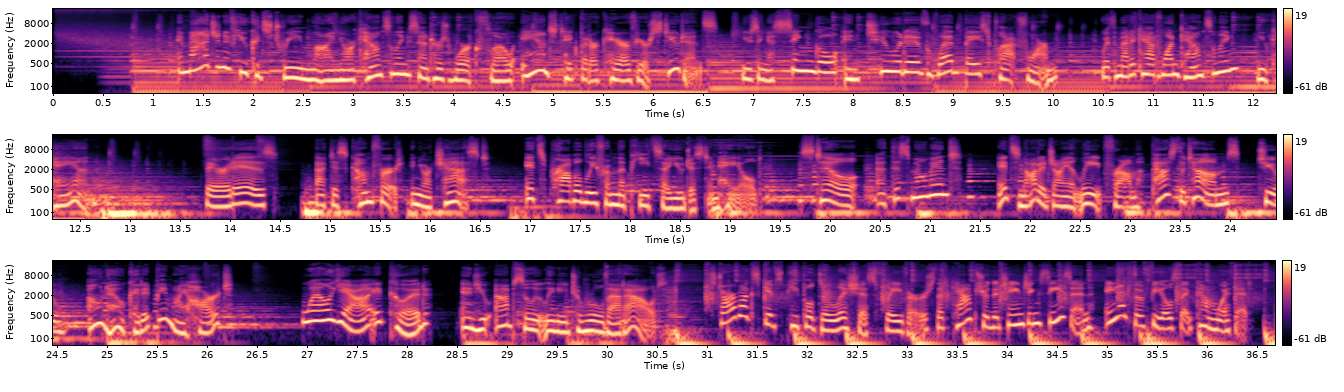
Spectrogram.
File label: NARRATION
